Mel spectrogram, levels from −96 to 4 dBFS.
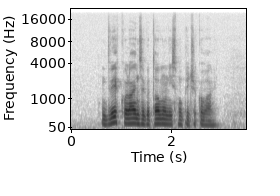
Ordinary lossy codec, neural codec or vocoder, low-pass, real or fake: none; none; 19.8 kHz; real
